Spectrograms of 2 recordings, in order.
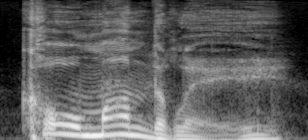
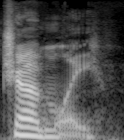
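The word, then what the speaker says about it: Cholmondeley: they like to yes they like to pretend 90% of the letters aren't there according to British pronunciation that is pronounced Chumley Chumley Chumley it is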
